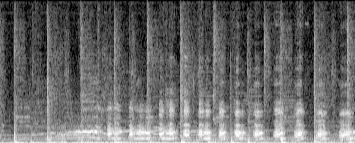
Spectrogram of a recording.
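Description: Chickens in a backyard coop cluck and squawk repeatedly in short, uneven bursts, fairly close and clear, with a busy rhythm of overlapping calls.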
